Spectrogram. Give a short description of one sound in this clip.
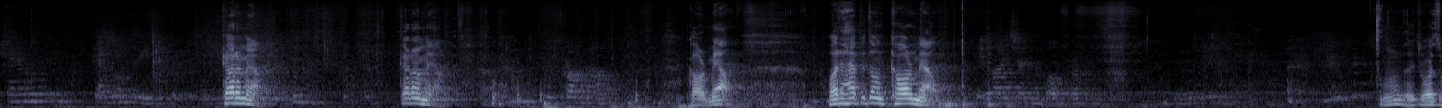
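A middle-aged man speaks with animation, heard up close.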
